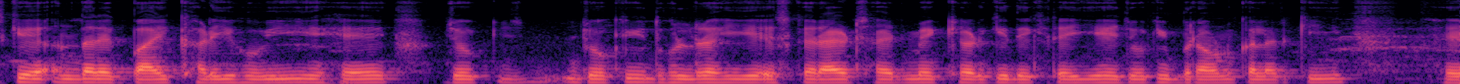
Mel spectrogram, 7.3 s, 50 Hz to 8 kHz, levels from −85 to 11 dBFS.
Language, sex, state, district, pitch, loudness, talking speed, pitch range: Hindi, male, Uttar Pradesh, Jalaun, 115 Hz, -22 LUFS, 240 wpm, 115-120 Hz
